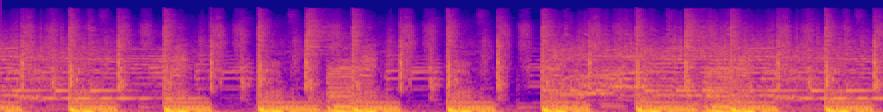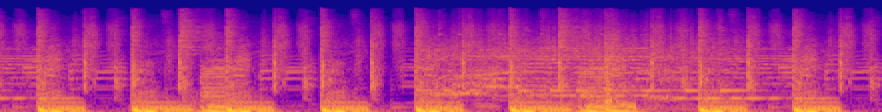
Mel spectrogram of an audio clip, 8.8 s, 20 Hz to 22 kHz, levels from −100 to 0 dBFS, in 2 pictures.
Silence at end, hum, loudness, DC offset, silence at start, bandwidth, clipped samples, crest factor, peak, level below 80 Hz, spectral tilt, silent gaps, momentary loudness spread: 0 s; none; -20 LUFS; under 0.1%; 0 s; 13 kHz; under 0.1%; 14 dB; -4 dBFS; -20 dBFS; -6 dB/octave; none; 3 LU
